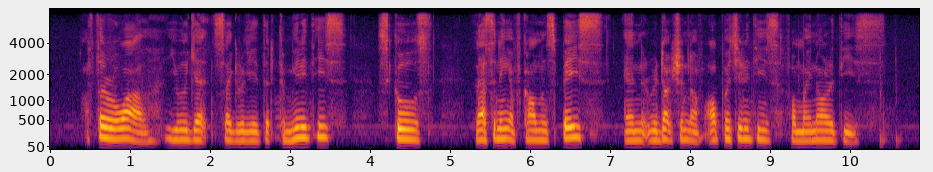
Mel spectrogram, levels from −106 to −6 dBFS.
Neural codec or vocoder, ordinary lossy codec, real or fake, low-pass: none; none; real; 7.2 kHz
